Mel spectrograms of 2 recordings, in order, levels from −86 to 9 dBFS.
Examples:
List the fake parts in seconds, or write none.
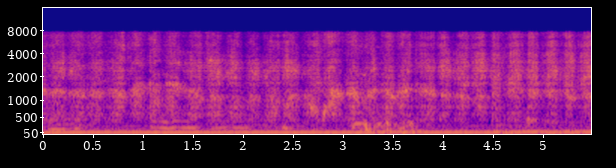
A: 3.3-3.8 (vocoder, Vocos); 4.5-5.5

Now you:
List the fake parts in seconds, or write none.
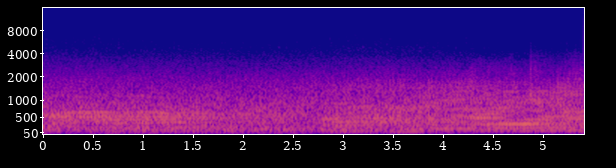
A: 0.0-1.1 (vocoder, Vocos); 4.5-5.4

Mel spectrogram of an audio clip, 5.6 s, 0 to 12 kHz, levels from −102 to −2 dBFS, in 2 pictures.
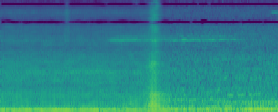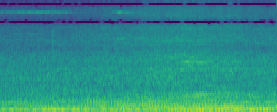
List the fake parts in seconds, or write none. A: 0.0-1.7 (vocoder, Vocos)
